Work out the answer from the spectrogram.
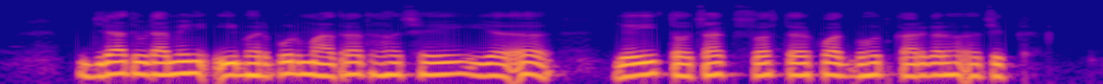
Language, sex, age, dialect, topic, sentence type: Magahi, male, 51-55, Northeastern/Surjapuri, agriculture, statement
